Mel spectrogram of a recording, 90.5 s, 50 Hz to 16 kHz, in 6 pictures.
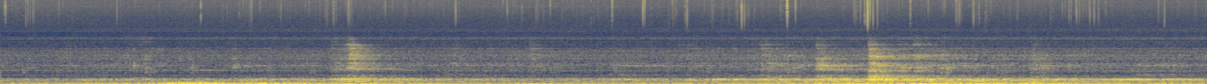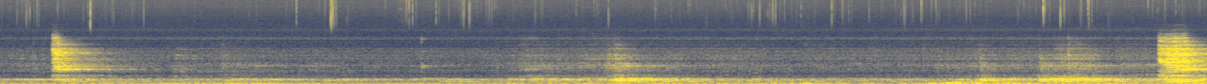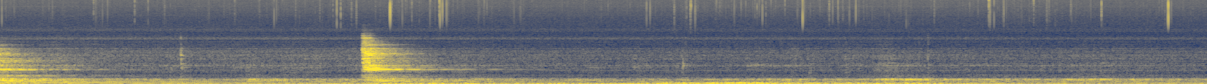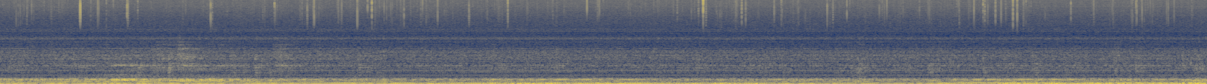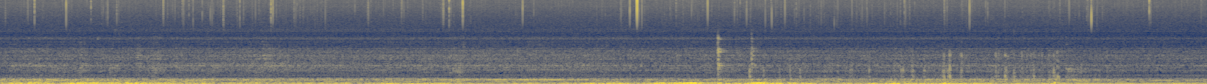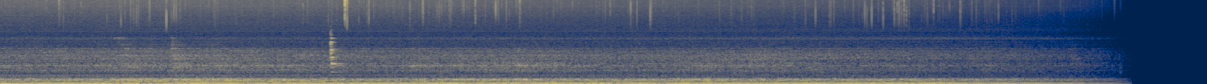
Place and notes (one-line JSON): {"title": "Utena, Lithuania, sound study of watertower", "date": "2018-07-08 16:20:00", "description": "examination of aural aspect of abandoned watertower. contact mics and diy electromagnetic antenna", "latitude": "55.49", "longitude": "25.65", "altitude": "147", "timezone": "Europe/Vilnius"}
